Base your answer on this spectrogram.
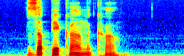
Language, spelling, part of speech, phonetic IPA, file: Polish, zapiekanka, noun, [ˌzapʲjɛˈkãnka], Pl-zapiekanka.ogg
